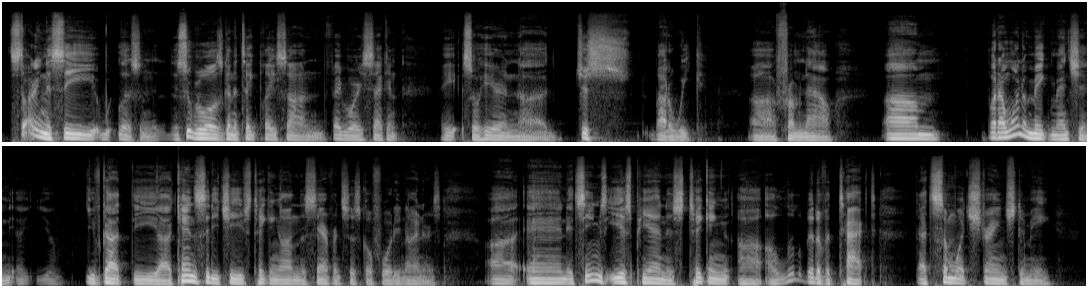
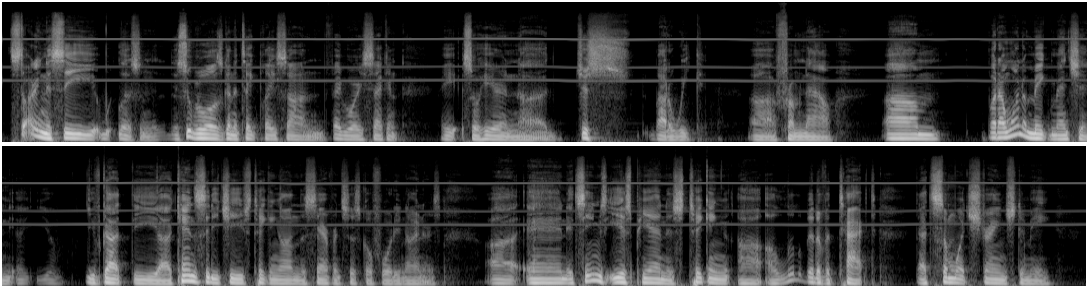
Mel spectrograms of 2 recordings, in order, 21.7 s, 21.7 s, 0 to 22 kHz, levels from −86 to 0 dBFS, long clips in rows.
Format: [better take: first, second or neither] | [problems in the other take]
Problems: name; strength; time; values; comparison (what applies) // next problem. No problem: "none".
first | high-pitched whine; noticeable; throughout; 7 kHz, 20 dB below the speech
